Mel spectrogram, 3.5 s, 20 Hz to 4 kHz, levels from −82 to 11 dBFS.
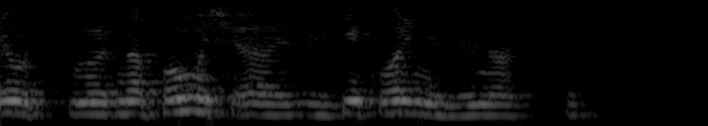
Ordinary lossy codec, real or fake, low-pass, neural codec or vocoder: MP3, 16 kbps; real; 3.6 kHz; none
